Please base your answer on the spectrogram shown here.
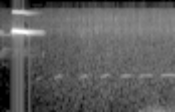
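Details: In the Western Ghats of India, as the monsoon rains begin, an Oriental dwarf kingfisher pair turns very vocal while chasing each other through thick forest: a single shrill, very high, thin note, then faint evenly spaced soft notes over a low rumble of rain.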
